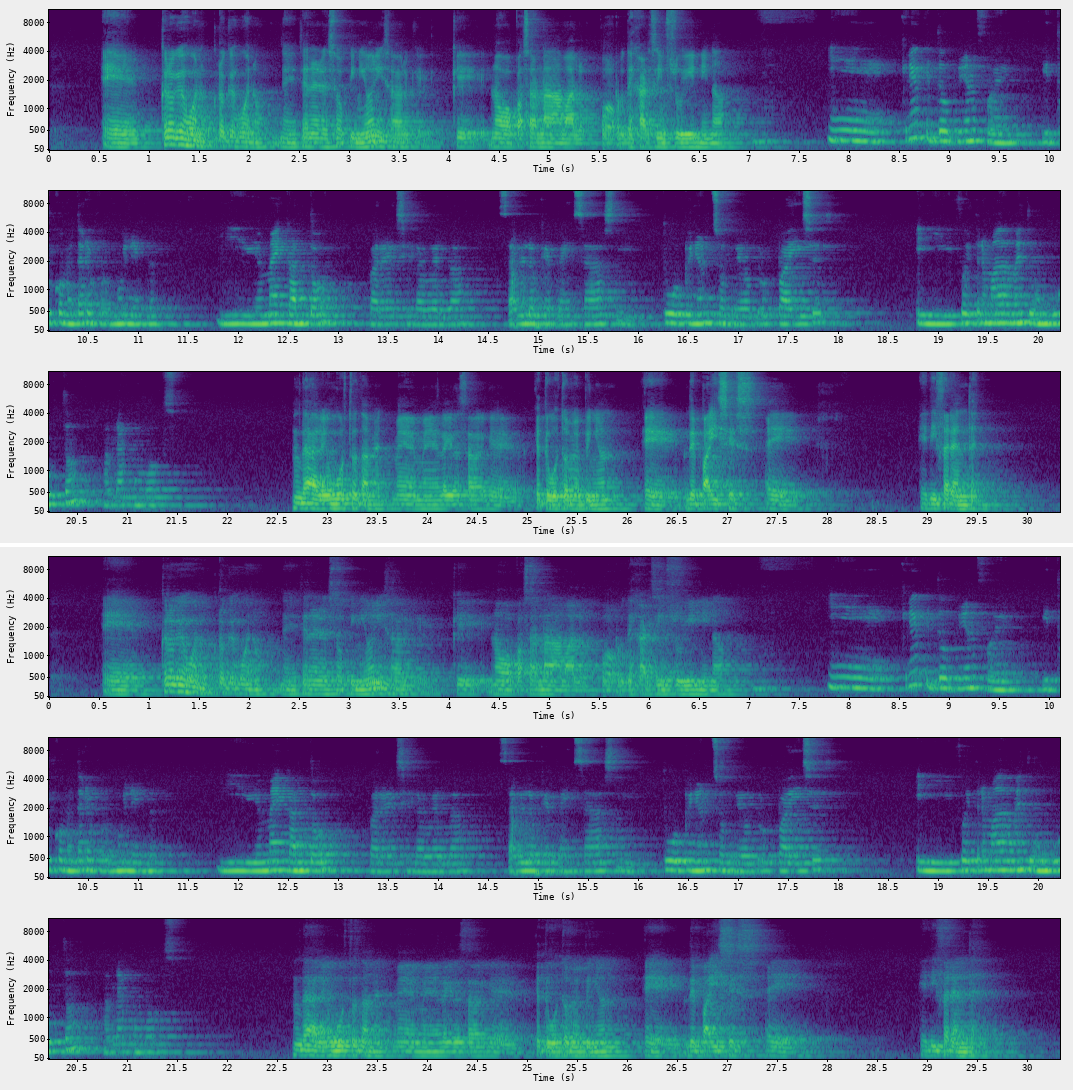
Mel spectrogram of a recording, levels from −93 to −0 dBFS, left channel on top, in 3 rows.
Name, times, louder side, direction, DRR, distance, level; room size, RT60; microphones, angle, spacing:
voice 1, 0.5-6.8 22.7-27.8 28.9-29.5, left 2 dB, 75° left, 7 dB, 0.8 m, -27 dB
voice 2, 7.8-11.2 11.8-12.9 13.3-14.3 14.7-16.0 16.3-17.9 18.8-21.4, left 1 dB, 15° left, 0 dB, 1.2 m, -29 dB
11.5 x 8.0 x 5.1 m, 1.3 s
head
